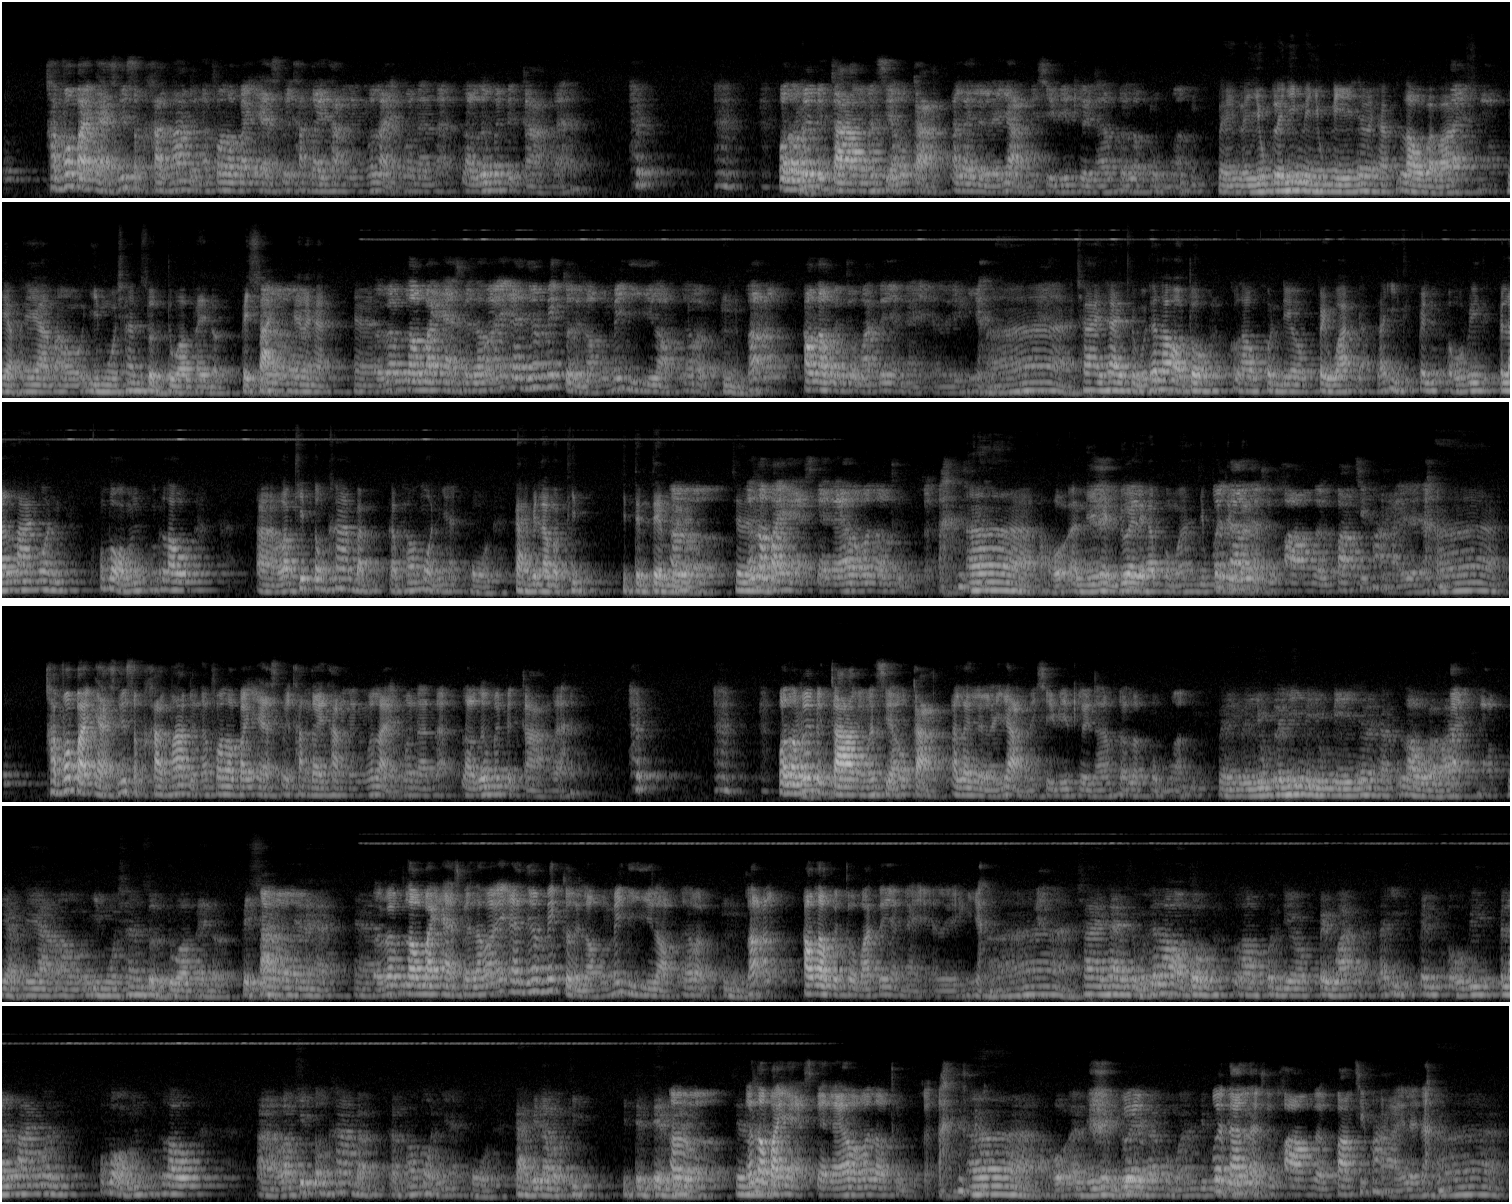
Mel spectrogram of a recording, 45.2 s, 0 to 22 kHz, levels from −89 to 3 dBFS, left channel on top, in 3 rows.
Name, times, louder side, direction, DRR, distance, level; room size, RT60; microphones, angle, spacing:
voice 1, 0.4-5.6 6.3-6.4 7.1-7.3 7.6-11.8 14.5-14.9 17.7-18.1 18.8-22.1 22.5-22.8 23.1-25.0 25.4-25.5 36.8-37.3 37.6-40.0 41.0-41.6 42.3-42.7 43.0-44.5, right 3 dB, 30° right, 3 dB, 0.3 m, -35 dB
voice 2, 11.5-14.6 15.0-18.8 22.1-22.5 24.9-30.8 31.1-32.2 32.7-35.9 36.5-37.1 37.5-37.8 39.8-42.7 44.4-45.1, left 2 dB, 45° left, 4 dB, 0.4 m, -36 dB
sound 1, 18.6-38.5, right 1 dB, 85° right, 0.9 m, -54 dB
3.9 x 2.5 x 2.2 m, 0.89 s
head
